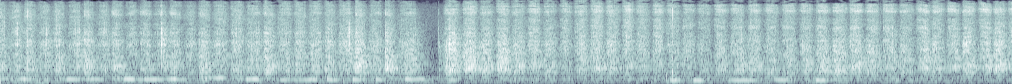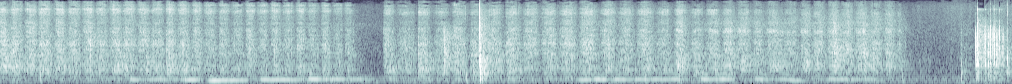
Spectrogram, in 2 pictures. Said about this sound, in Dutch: Met mijn lievelingspotlood herhaal ik de strepen van de beweging van de vorm. ik beweeg iets en de houten planken geven me een ritme.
